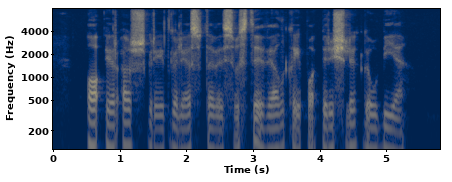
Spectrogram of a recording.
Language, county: Lithuanian, Vilnius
